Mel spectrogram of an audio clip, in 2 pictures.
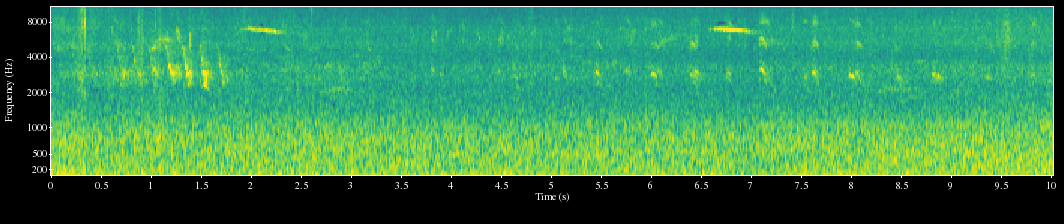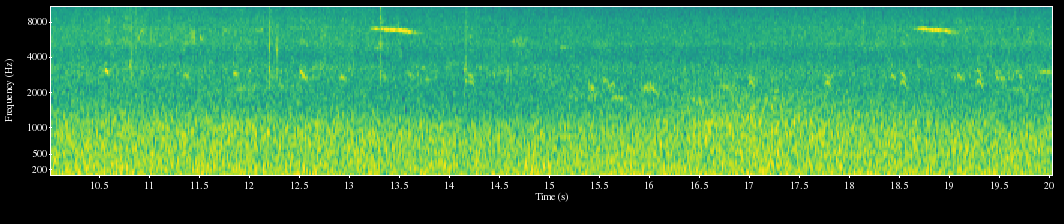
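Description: Near silence: faint outdoor background with a few soft, high bird chirps, four short thin calls spaced several seconds apart.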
